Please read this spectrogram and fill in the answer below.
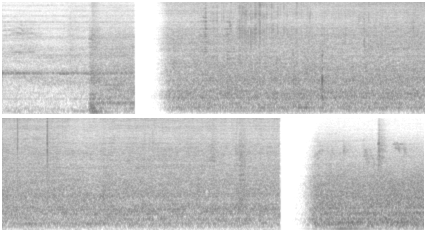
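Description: Steady outdoor background noise, an even hiss, cut off twice by short breaks to silence, with a few faint clicks.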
